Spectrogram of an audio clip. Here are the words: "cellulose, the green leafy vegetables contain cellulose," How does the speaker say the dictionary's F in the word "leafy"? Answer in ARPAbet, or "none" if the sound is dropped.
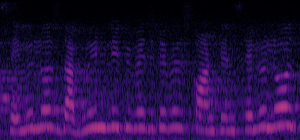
P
